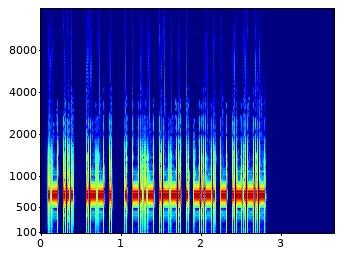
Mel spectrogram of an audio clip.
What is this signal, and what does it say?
Morse code, heard as a keyed tone, about 50 wpm, 700 Hz. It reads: AS WE EXPECT.
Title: Sentences from Top 1100 Words 50wpm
